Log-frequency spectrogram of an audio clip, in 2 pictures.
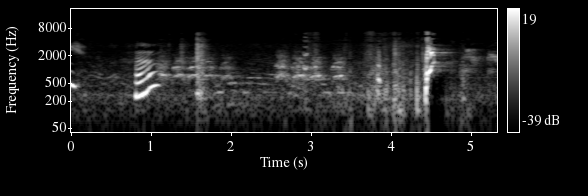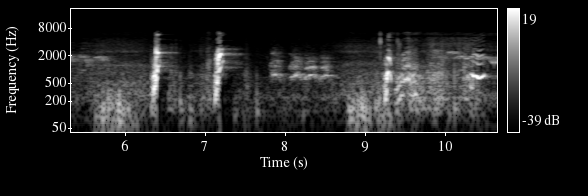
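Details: Brussels Griffon puppy named Donovan giving a few short, sharp yips and barks, scattered and irregular, while a person talks over them in a warm, praising voice in a small indoor room.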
